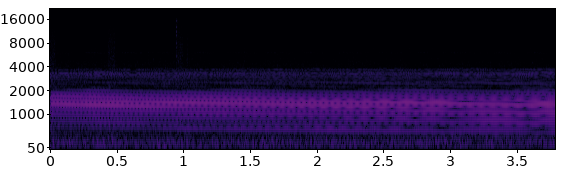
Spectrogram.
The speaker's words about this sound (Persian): در سال 1965 در شهر نیوجرسی دو تا اخترشناس رادیویی با نامهای آرنو پنزیاس و رابرت ویلسون مشغول کار با یه آنتن ارتباطی خیلی گنده در آزمایشگاه بل بودن و سعی داشتن اونو راه اندازی کنن ولی یک چیزی خیلی رو اعصابشون بود یه نویز رو مخ و پیوسته به این شکل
